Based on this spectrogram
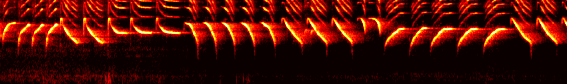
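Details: Canary lure song from a young bird, played to prompt other canaries to sing: a rapid run of downward-slurred chirps, about four each second, broken by a brief pure whistle.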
